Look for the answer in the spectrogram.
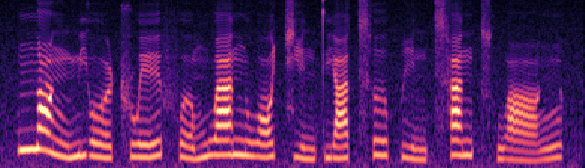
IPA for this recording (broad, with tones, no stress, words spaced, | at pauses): n̪ɑ˥˩ŋmjo˨˩ʊ̯ ʈ͡ʂwe˧˥ɪ̯fɤ˨˩mwa˥n wɔ˧˥ t͡ɕi˨˩nt̪jä˧˥t͡sʰɹ̩˥ pi˨˩nt͡sʰa˥nt͡sʰwɑ˨˩˦ŋ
